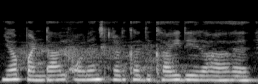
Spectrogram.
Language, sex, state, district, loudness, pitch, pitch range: Hindi, female, Jharkhand, Deoghar, -15 LUFS, 210 Hz, 205-220 Hz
